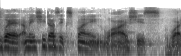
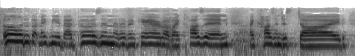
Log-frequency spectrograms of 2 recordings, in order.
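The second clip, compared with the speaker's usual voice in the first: high, whiny mock meltdown; Juliet in emotional crisis; 5 semitones higher than usual. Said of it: "emotional crisis, being like".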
